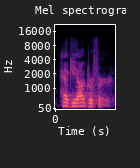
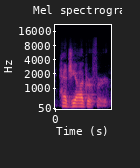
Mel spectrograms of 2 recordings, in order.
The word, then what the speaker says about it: hagiographer: Your word is haggiographer. Hagographer. Alternate pronunciation. Hagiographer.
